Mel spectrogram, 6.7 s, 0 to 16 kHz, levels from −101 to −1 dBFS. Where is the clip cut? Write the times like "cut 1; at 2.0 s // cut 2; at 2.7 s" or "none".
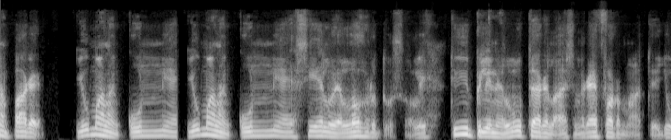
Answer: cut 1; at 1.8 s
